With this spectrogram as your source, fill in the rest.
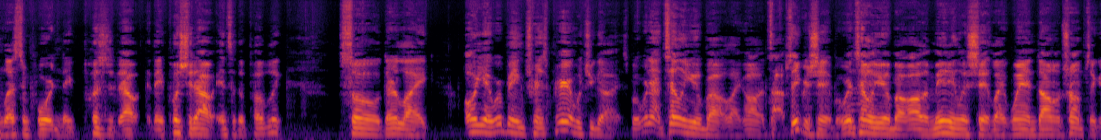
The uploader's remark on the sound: All the way from a ghost forcing us to record away from the house and back into the car. (The ghost cursed our audio in this episode).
